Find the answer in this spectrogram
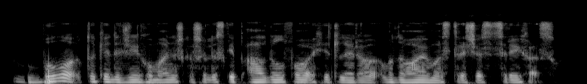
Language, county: Lithuanian, Kaunas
